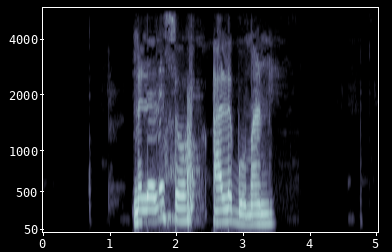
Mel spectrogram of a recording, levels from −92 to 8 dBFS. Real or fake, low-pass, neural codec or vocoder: real; 5.4 kHz; none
